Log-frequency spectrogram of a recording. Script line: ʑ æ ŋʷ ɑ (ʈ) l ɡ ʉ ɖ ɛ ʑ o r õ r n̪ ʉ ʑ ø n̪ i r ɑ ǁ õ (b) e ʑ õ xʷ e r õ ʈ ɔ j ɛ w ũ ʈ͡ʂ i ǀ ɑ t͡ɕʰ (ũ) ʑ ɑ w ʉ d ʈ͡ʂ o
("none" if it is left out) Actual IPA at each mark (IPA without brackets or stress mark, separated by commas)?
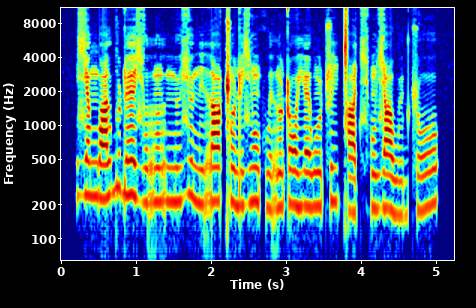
none, ɖ, õ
